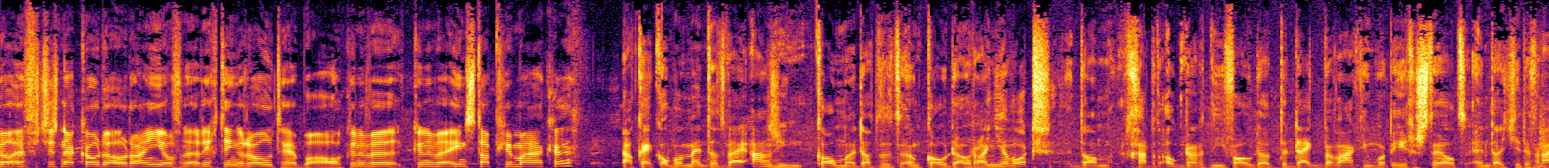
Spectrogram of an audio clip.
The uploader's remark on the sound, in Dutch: Deze podcast is opgenomen tijdens het Deltacongres 2019 in Goes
